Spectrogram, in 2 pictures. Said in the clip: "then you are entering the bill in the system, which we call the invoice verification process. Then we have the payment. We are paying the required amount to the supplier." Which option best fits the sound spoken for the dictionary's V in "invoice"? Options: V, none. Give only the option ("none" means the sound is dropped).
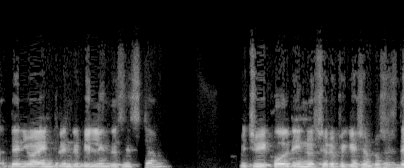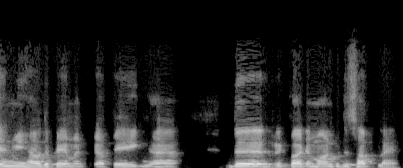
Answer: none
